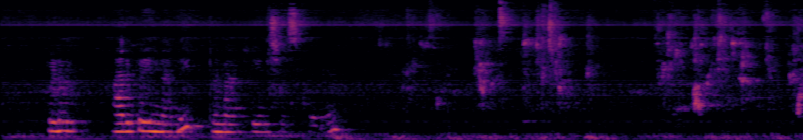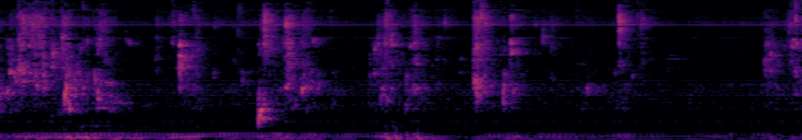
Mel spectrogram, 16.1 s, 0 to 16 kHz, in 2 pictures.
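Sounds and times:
hands splashing in water: 4.0s - 14.6s.

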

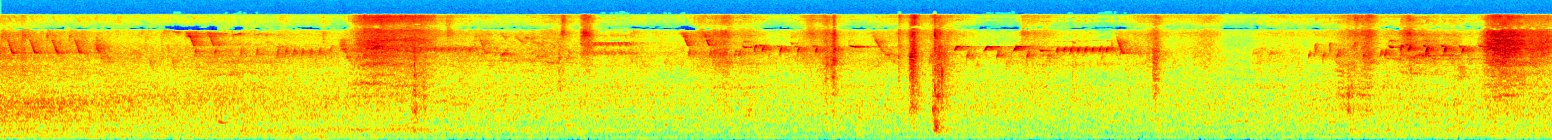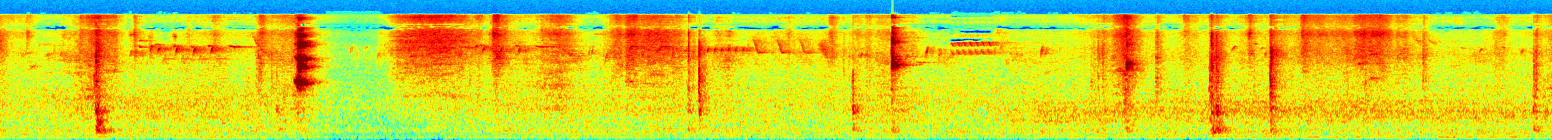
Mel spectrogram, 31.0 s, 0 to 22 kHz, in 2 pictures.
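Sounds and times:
outdoor background noise: 0.0s - 31.0s
bird chirps: 16.8s - 26.1s.

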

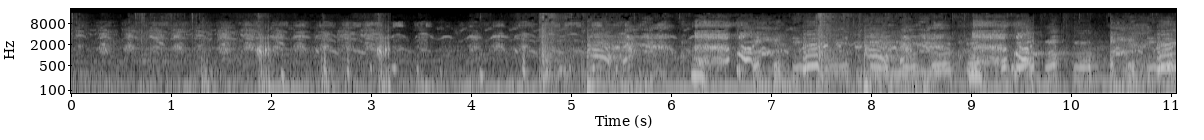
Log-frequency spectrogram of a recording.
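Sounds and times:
high squeaky chirps: 0.0s - 8.7s.

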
